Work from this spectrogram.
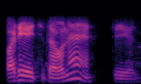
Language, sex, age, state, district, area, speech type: Bengali, male, 45-60, West Bengal, Nadia, rural, conversation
